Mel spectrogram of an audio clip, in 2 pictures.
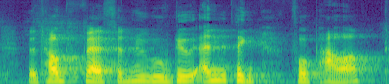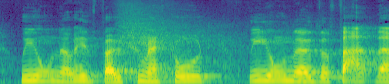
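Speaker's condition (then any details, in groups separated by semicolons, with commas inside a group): Cerebral palsy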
